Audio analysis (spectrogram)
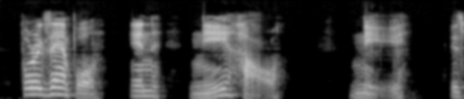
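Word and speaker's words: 你好: tone (3rd) Greetings Hello Nǐ hǎo Grammar tip!Note that, whenever we have two third tones, the first third tone is pronounced as a second tone For example in Nǐ hǎo, Nǐ is pronounced using the second tone!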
